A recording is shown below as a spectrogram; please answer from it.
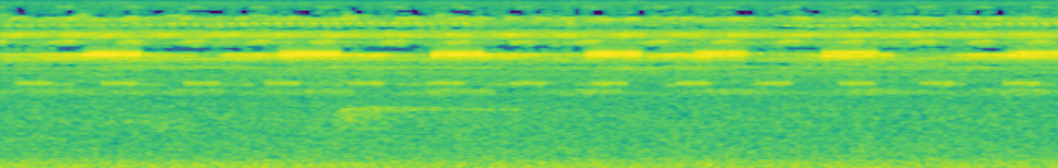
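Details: Evening park crickets give a continuous chorus of high, ringing pulsed chirps in steady overlapping layers. A faint brief mid-pitched tone drifts in midway over a gentle low ambient hum.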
